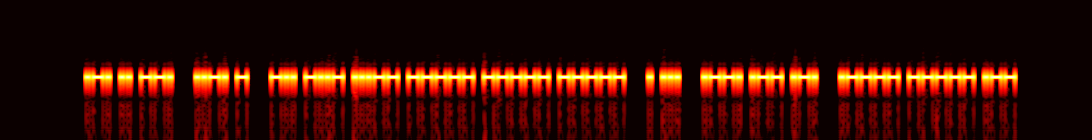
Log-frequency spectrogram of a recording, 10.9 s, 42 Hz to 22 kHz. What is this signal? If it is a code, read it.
Morse code, heard as a keyed tone, about 34 wpm, 700 Hz. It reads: RIG FT DX3000 ES PWR 10W
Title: Practice QSO - Exchange 2 - Info - 35wpm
